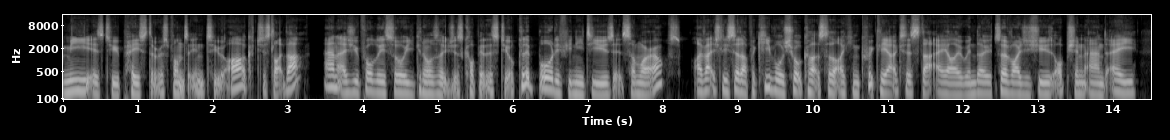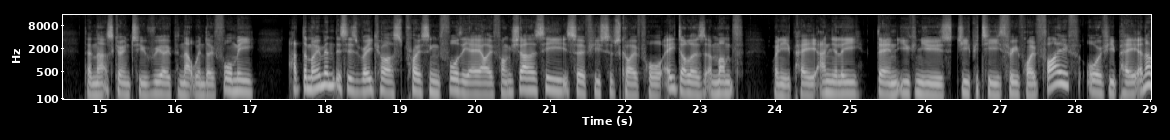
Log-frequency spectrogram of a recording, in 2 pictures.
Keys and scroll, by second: 1.4 super+Return.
